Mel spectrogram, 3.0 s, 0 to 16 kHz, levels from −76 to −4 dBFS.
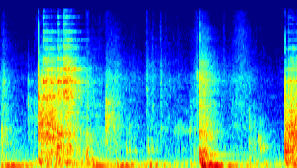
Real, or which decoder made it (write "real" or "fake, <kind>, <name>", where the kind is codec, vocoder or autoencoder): real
